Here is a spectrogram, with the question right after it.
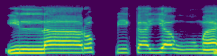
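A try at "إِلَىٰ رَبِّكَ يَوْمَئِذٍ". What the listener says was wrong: idzin. Bukan illa.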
